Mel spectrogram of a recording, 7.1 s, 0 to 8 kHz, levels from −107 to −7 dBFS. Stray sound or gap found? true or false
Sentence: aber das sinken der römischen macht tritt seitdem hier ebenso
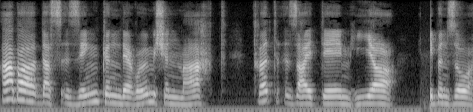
true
